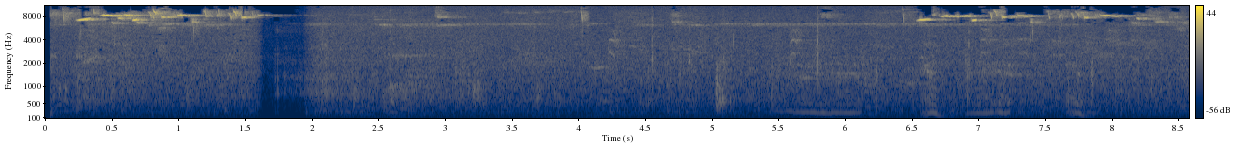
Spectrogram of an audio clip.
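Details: Cuban grassquit recorded in Viñales, Cuba, in July 2017, giving very high, thin buzzy notes and a sustained hiss-like trill, briefly broken; faint low murmurs, possibly distant voices, underneath.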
